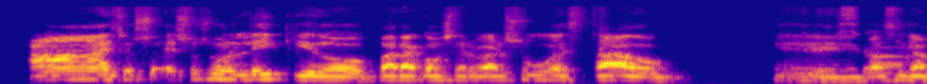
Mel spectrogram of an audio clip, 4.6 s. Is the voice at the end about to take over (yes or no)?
no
